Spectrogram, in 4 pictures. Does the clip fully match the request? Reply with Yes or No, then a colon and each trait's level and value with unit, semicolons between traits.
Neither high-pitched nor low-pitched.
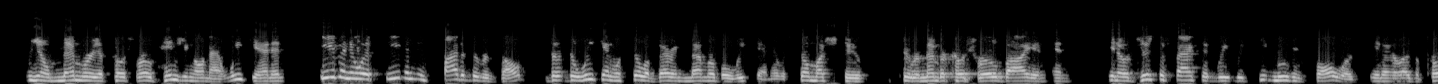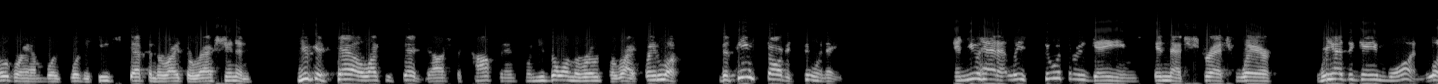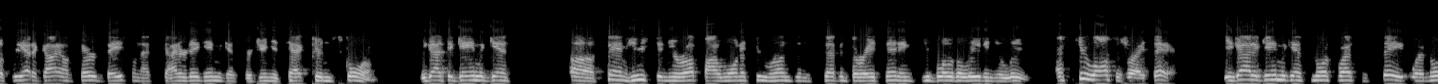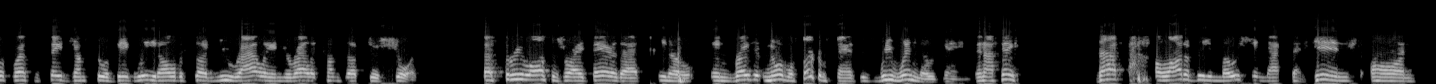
Yes: medium, 175 Hz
